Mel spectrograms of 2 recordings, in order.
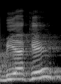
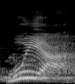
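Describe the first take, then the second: First: The first vowel is a plain i sound. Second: The first vowel is rounded toward u. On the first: "বিয়াকে বুইয়া" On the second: "জেরকে পেশের মতো করে পড়া"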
